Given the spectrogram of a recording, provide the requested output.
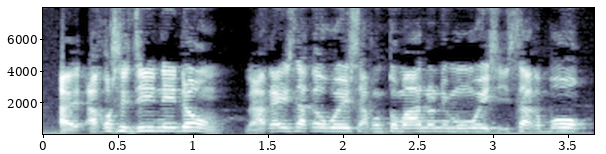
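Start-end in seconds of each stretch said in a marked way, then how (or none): none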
